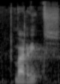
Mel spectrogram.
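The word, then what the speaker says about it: Biarritz: El G7, que se celebra en la región de Barrix, ¿cómo se pronuncia eso? Barritz.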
